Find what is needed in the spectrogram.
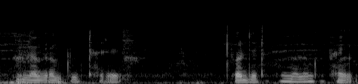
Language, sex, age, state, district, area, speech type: Odia, male, 30-45, Odisha, Nabarangpur, urban, spontaneous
